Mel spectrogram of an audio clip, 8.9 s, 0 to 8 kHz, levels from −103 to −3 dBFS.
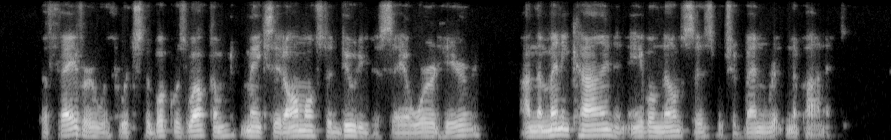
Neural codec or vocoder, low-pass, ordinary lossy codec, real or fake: none; 7.2 kHz; Opus, 16 kbps; real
